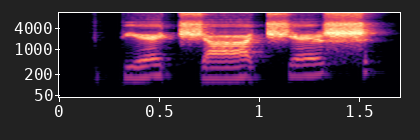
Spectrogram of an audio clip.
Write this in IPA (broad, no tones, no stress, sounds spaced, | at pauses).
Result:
pʲ ɛ t͡ʃ a t͡ʃ ɛ ʂ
